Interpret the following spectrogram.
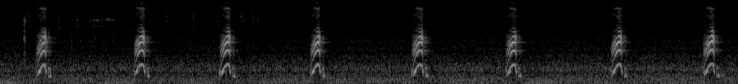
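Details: Pet sugar glider giving sharp, yapping barks, each a bright harmonic note with a falling tail, repeated steadily about once a second with quiet gaps between.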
